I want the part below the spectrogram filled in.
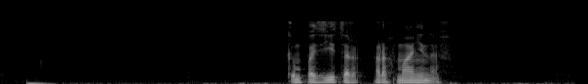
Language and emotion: Russian, neutral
